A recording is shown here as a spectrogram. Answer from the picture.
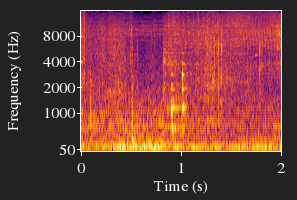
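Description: Cardboard shipping box rustling and scraping as its flaps are pulled open around a bundle of metal poles, with a few light clicks from the poles shifting. A steady low hum runs underneath.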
